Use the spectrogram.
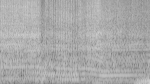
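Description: A second-generation Dodge Viper's engine revs hard under acceleration, a loud, close, continuous roar whose pitch climbs steadily through the short burst, with no talking over it.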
